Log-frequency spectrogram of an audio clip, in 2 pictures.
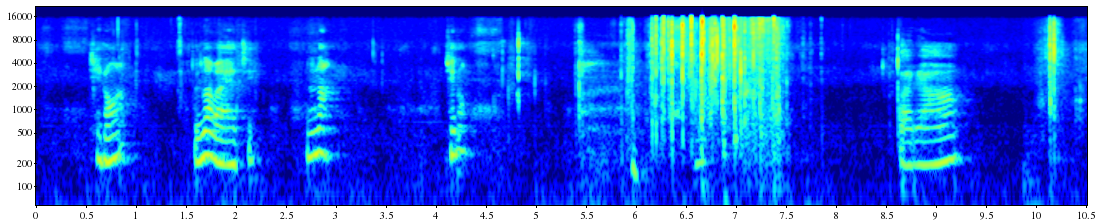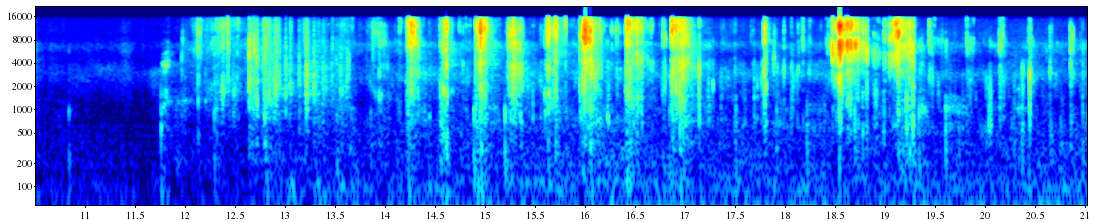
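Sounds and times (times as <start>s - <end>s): dog crunching and chewing treat: 4.5s - 7.6s, 12.0s - 21.0s.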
